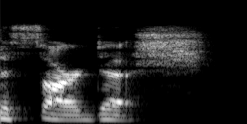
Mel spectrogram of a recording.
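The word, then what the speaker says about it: Szardos: I went with Sardosh, and he says, I got the consonants right, but the vowels were a little bit off. So for the record, Margali and Germain's last name should be pronounced a bit closer to Sardosh. It would like a schwa sound there at the end.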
